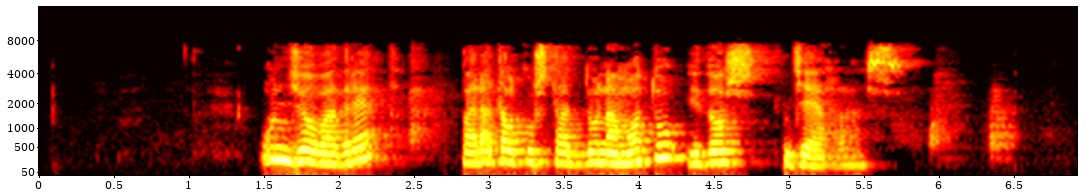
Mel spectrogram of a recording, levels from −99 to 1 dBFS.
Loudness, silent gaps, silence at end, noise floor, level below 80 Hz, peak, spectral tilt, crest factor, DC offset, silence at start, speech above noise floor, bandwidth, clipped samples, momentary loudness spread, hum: -16 LUFS; none; 0.5 s; -81 dBFS; -58 dBFS; -2 dBFS; -4.5 dB/octave; 16 dB; under 0.1%; 1.5 s; 66 dB; 7.8 kHz; under 0.1%; 9 LU; none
